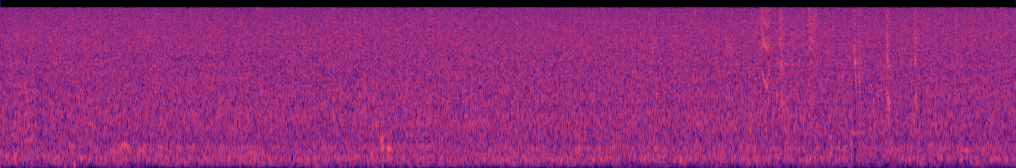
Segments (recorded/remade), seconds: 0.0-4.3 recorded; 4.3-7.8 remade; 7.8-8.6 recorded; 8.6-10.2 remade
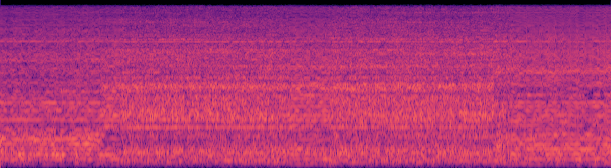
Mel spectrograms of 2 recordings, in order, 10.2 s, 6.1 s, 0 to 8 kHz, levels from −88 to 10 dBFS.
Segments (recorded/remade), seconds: 0.0-1.2 remade; 1.2-2.9 recorded; 2.9-3.3 remade; 3.3-5.1 recorded; 5.1-6.1 remade

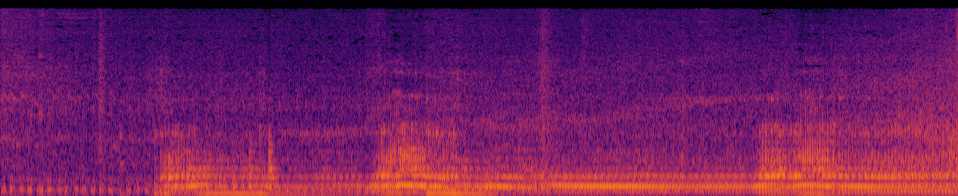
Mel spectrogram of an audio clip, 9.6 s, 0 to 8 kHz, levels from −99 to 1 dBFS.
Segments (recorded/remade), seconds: 0.0-4.9 recorded; 4.9-5.6 remade; 5.6-9.6 recorded

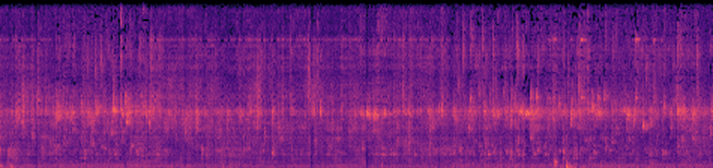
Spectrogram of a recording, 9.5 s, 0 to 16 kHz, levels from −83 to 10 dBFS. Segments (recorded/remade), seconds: 0.0-0.7 remade; 0.7-2.0 recorded; 2.0-6.0 remade; 6.0-9.5 recorded

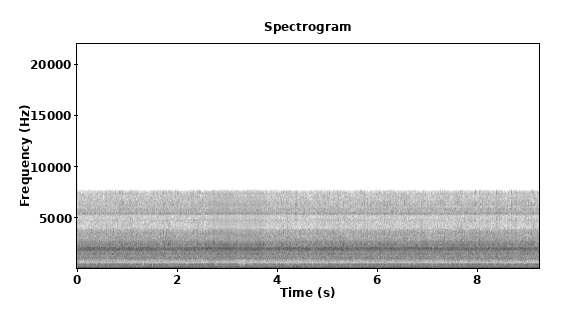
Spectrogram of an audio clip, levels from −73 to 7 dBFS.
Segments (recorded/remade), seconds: 0.0-2.6 recorded; 2.6-3.7 remade; 3.7-9.3 recorded

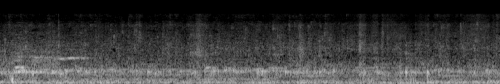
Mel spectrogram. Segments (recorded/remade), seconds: 0.0-3.5 recorded; 3.5-4.3 remade; 4.3-5.0 recorded

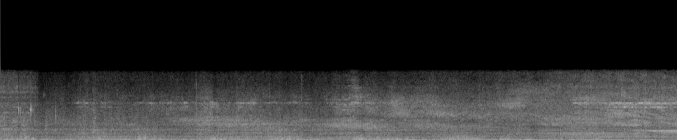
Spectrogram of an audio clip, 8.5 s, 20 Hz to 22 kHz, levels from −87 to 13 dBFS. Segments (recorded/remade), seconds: 0.0-3.3 remade; 3.3-4.5 recorded; 4.5-8.5 remade

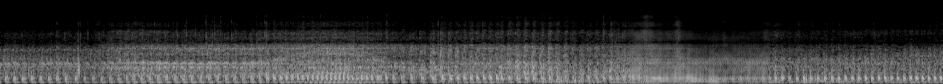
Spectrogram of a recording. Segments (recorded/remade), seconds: 0.0-6.3 recorded; 6.3-7.7 remade; 7.7-9.4 recorded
